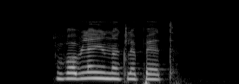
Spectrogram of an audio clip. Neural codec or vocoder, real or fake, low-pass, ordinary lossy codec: none; real; none; none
